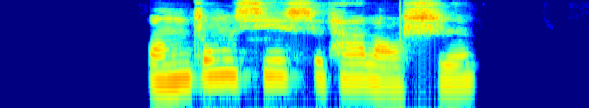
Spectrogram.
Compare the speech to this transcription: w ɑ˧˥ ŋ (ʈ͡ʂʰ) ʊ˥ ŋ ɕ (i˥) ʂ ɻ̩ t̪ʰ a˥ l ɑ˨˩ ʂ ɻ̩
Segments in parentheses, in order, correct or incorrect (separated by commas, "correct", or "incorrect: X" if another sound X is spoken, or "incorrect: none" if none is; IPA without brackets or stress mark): incorrect: ʈ͡ʂ, correct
